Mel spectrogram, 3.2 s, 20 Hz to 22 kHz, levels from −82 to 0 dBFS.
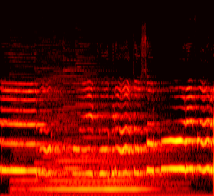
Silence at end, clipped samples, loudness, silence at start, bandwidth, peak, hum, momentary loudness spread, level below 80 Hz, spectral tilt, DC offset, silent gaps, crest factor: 0 s; under 0.1%; -28 LUFS; 0 s; 13 kHz; -14 dBFS; none; 11 LU; -64 dBFS; -6 dB/octave; 0.2%; none; 16 dB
